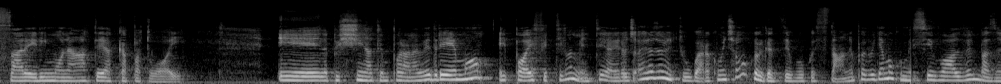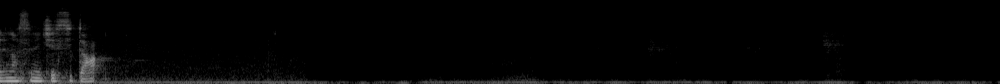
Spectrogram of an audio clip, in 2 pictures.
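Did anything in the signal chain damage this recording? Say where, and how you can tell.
Yes. Network stage: an overlap between stream segments on one-second boundaries drops about 29 to 43 ms of speech, heard as small skips at 1.35, 2.32, 4.31, 10.29, 15.29 and 16.30 s.

Driver or buffer stage: blocks of digital silence, likely from unfilled output buffers, give a tick at 6.24 s and a 21 ms hole at 9.11 s, which fits a 1024-sample buffer.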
